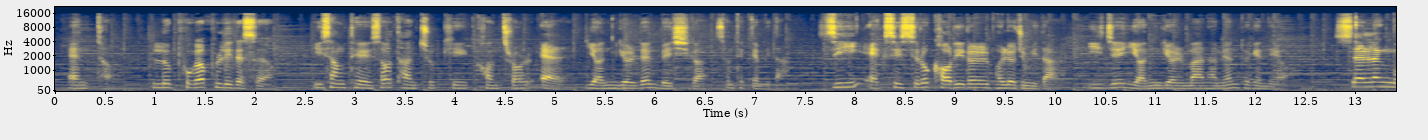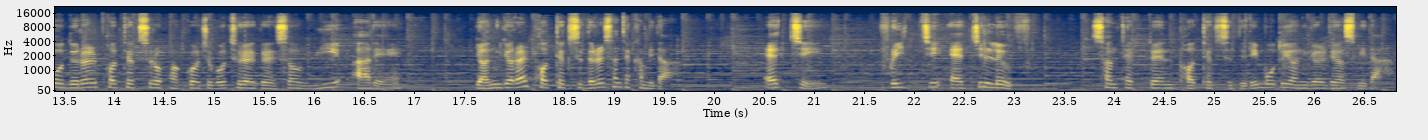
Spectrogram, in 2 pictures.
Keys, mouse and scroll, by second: 0.2 Return, 7.4 KP_1, 8.9 g, 13.1 click, 13.3-14.4 middle drag, 15.1 click, 15.8 KP_1, 16.9 shift+click, 17.2-18.2 drag, 18.9-19.9 middle drag, 20.8-23.3 drag, 26.6 Tab.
